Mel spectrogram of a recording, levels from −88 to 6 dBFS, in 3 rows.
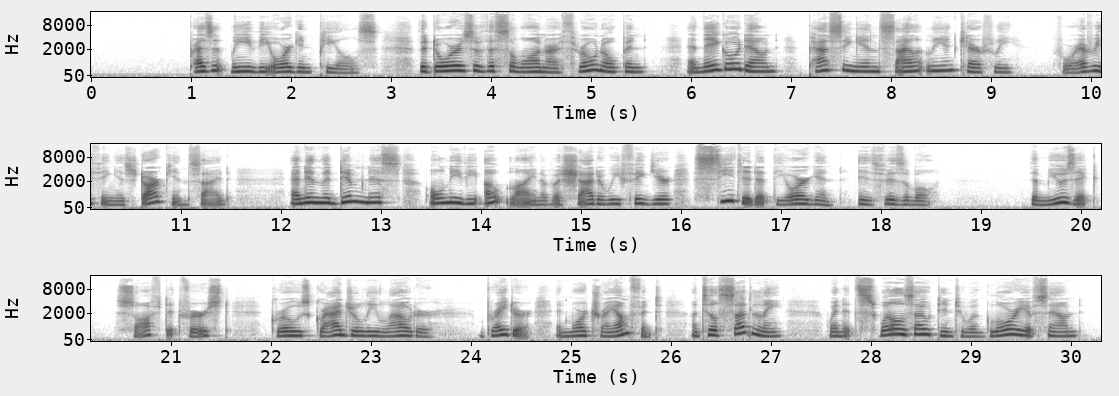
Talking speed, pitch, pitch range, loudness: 130 wpm, 220 Hz, 200-250 Hz, -25 LUFS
